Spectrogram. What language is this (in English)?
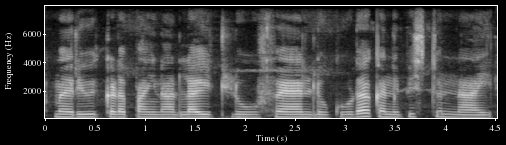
Telugu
